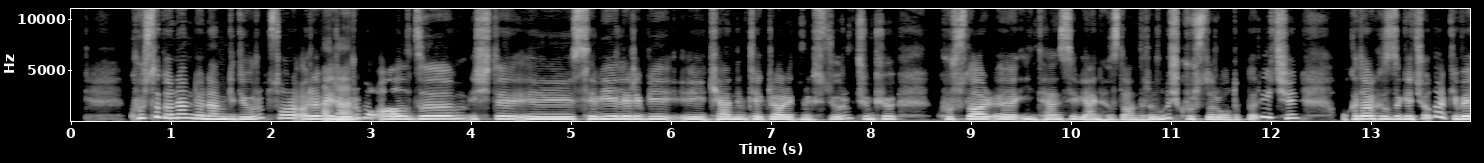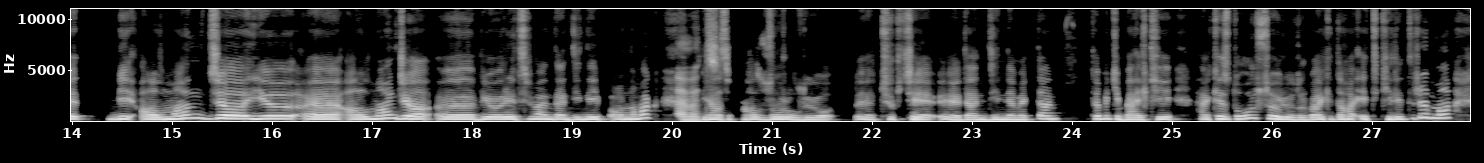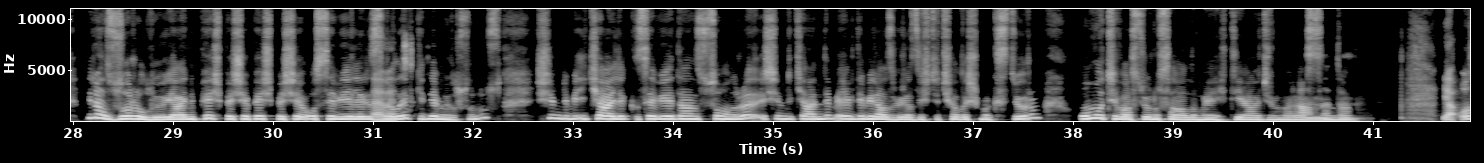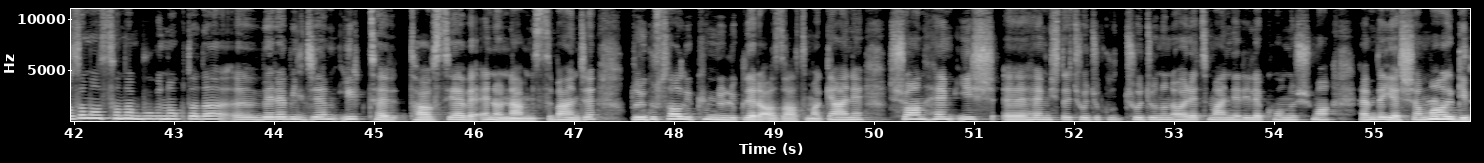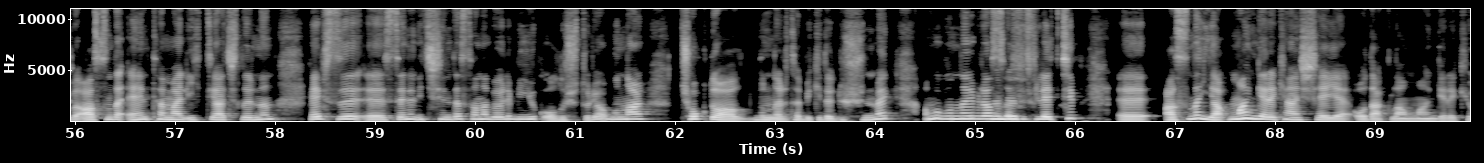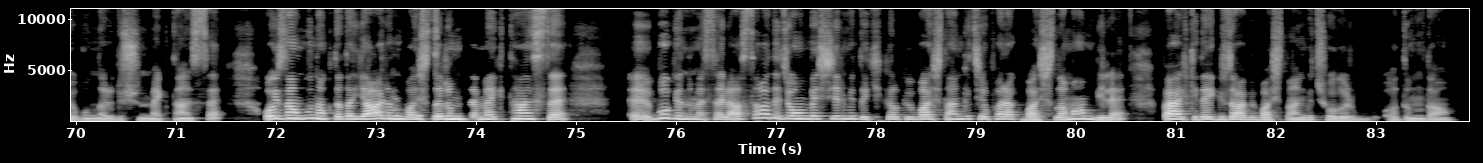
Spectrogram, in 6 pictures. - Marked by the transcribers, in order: in English: "intensive"; other background noise
- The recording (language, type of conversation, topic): Turkish, advice, Zor ve karmaşık işler yaparken motivasyonumu nasıl sürdürebilirim?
